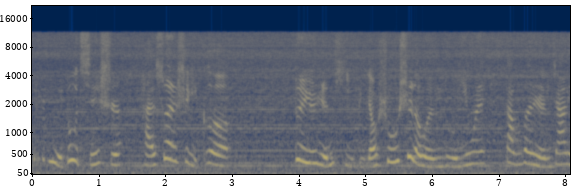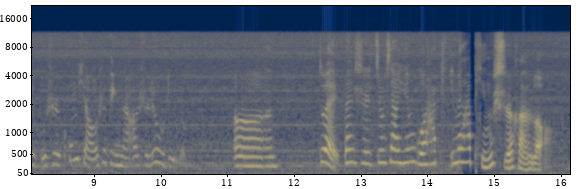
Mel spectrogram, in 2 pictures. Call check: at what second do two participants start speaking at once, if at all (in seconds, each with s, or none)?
none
